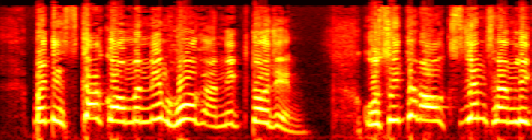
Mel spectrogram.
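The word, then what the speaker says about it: pnictogen: निक्टोजेन इसको बोलते हैं, पी साइलेंट है, निक्टोजेन, ठीक है।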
